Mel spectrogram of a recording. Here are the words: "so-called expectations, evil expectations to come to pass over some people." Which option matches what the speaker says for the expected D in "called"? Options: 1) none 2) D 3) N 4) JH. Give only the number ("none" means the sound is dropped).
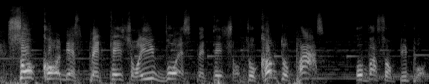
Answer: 2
